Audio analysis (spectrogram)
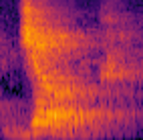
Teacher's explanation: जब ये sound produce होता है तो वोकल कॉर्ड में वाइब्रेशन होती है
